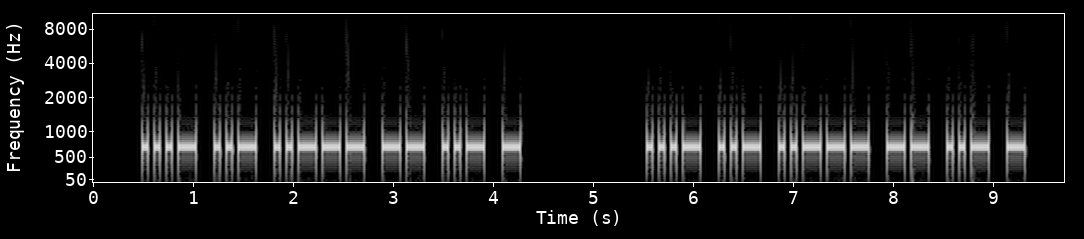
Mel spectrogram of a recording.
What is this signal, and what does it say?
Morse code, heard as a keyed tone, about 20 wpm, 700 Hz. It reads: VU2MUT VU2MUT
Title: DXCC-100 Call Signs - 6 Characters - Repeated 2x - 20wpm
